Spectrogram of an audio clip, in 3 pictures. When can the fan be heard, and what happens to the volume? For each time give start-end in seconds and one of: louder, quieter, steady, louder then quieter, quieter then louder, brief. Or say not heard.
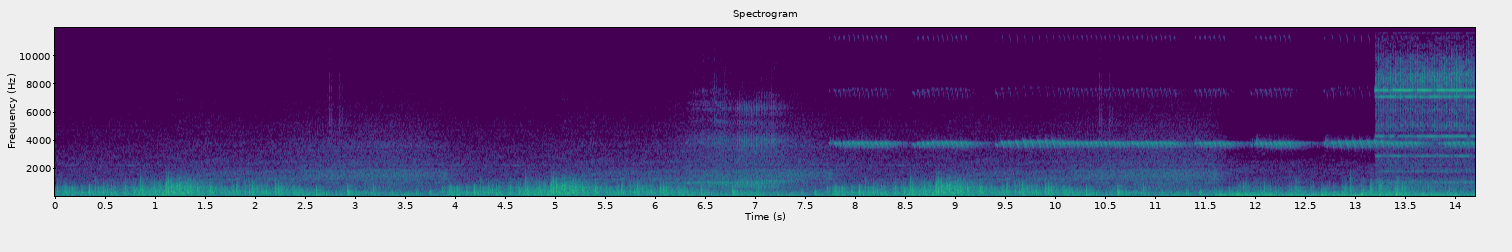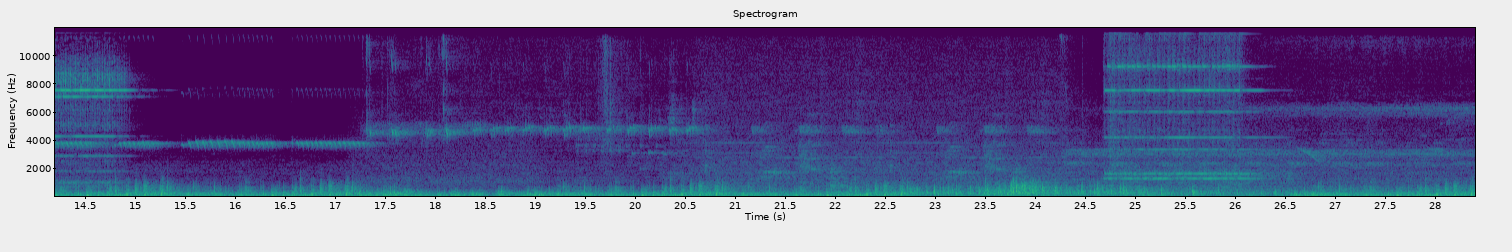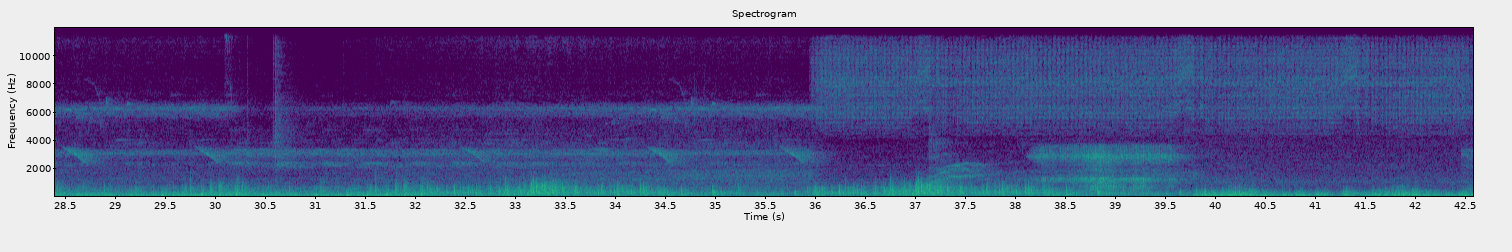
0.0-42.5 steady.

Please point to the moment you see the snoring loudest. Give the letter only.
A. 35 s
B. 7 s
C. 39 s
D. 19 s
C.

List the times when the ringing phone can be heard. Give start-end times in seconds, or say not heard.
13.2-14.9, 24.6-26.3.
